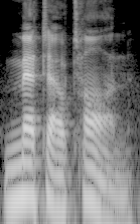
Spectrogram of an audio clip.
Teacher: the next word after a preposition like meta that ends in a vowel, and then the next word begins with a vowel, what you'll find is that that vowel on meta, that alpha, will drop out, and you'll replace it with the apostrophe. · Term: elision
